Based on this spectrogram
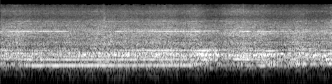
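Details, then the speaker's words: Kirby Sentria vacuum after impeller replacement, loose carpet having stalled the brush roller: steady high motor whine with airflow rush, even and unbroken, no rattles or scraping, motor and fan healthy. "it's a fantastic machine though yeah this thing is doing a great job up mess I made"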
